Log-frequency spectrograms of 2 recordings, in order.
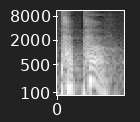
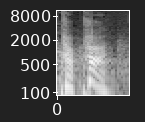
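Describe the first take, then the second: First: The p is said with a puff of air. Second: The p is said with a puff of air.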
